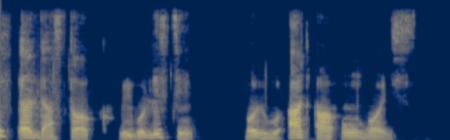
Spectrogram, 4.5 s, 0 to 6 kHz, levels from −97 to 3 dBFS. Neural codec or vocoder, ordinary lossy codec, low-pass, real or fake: codec, 16 kHz, 16 kbps, FreqCodec, larger model; none; 5.4 kHz; fake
